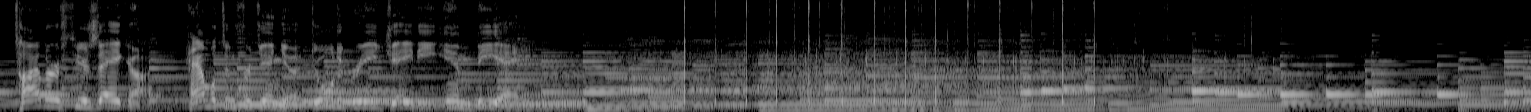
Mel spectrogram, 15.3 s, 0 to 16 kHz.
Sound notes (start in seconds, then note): 5.5 gentle music; 6.0 audience clapping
